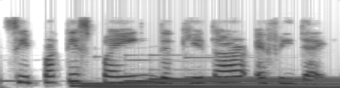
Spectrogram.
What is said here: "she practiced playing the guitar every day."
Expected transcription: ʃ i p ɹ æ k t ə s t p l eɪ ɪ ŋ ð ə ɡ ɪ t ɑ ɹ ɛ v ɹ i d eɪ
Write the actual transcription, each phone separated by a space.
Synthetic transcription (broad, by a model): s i p ɹ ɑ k t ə s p eɪ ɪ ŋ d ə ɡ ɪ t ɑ ɹ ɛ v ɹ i d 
